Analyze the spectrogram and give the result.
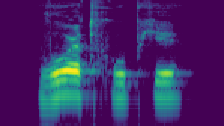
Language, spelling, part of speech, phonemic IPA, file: Dutch, woordgroepje, noun, /ˈwortxrupjə/, Nl-woordgroepje.ogg
- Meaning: diminutive of woordgroep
